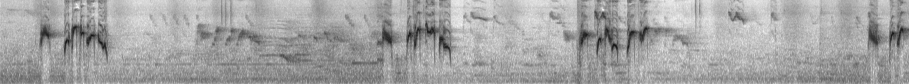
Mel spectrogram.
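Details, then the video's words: Red-whiskered bulbul giving a mature wild bird's double-note song, used as a lure for training birds: about five quick chirping phrases of warbled notes, with a fainter descending call between the first two. "chào mào hót âm kép già rừng hay tuyệt!"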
